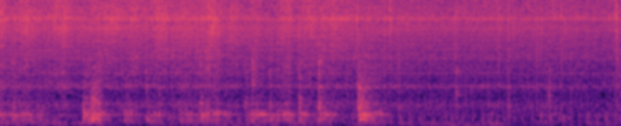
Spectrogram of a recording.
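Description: Ginger and green chili sizzle in a pan under repeated stirring, with a steady frying hiss broken by soft scraping strokes of the spoon, close and moderately quiet, with no talking.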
